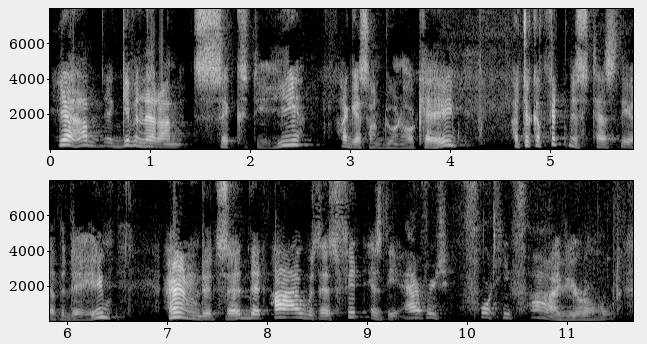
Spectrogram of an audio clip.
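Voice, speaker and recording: A woman reading the part of a wry, self-deprecating sixty-year-old husband in a staged comedy. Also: sits low. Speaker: actor in a staged play reading. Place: museum auditorium stage.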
